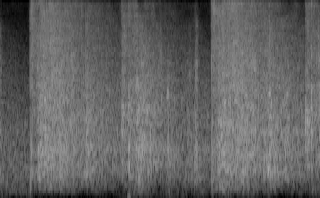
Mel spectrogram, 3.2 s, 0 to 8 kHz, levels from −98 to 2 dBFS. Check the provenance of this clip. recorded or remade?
remade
